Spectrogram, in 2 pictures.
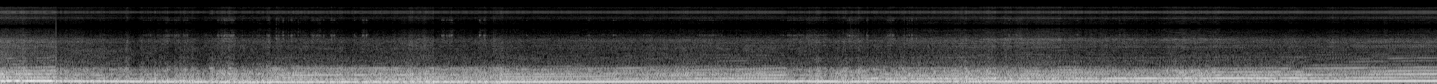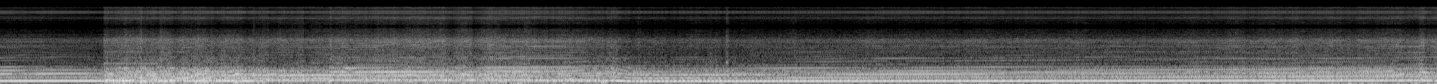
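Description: Porsche 924 race car's four-cylinder engine heard from inside the cockpit under racing load. Its pitch falls as the car slows near the start, stays low and steady through a long stretch, changes abruptly about halfway through, dips briefly about two-thirds in, then climbs steadily as the car accelerates.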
